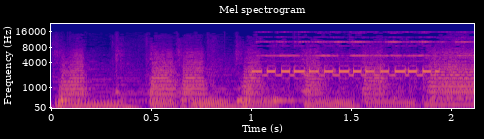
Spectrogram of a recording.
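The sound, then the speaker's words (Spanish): A telephone rings in rapid, trilling pulses over a short melodic tune, with the bright, repeated ring taking over in the second half. “Siempre tempranito, ring, ring. Óyelo sonando.”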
